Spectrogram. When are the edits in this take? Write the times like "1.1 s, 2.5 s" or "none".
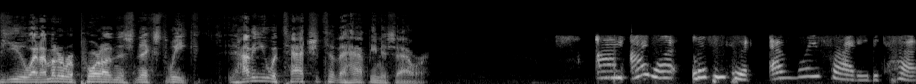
none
